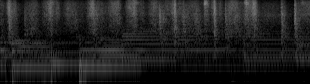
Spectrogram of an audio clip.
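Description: Jazz piano trio playing a soft passage: sustained piano and bass notes over a swishing, rubbing sound of wire brushes on the snare drum, with a few light drum taps.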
